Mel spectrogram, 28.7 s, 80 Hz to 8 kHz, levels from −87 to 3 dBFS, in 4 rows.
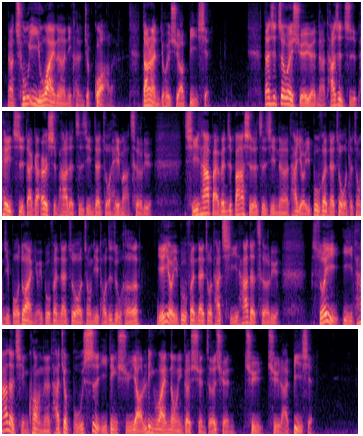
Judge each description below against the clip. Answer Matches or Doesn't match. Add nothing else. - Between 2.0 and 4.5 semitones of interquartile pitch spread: Doesn't match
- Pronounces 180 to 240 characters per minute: Doesn't match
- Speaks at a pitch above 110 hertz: Doesn't match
